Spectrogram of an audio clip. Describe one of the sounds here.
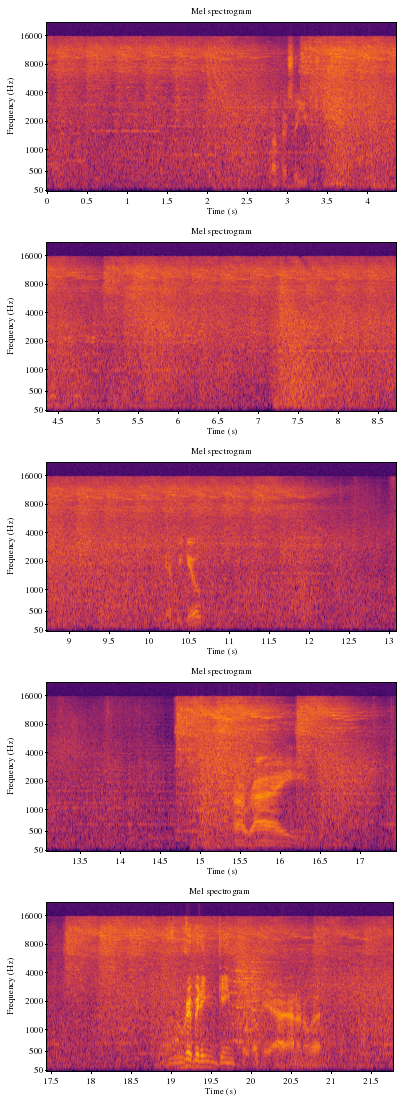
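Laser guns fire rapid shots.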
